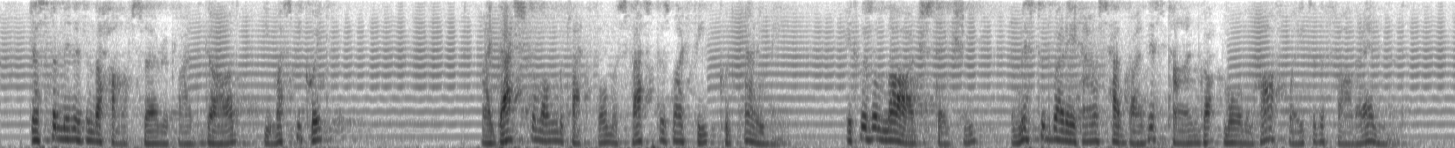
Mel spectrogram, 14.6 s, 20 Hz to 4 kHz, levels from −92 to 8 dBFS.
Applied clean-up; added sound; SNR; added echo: none; Trumpet; 18 dB; reverberation time 3.0 s.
